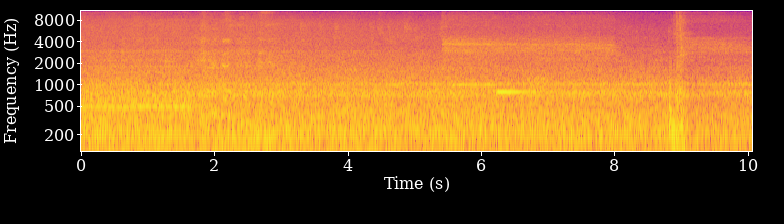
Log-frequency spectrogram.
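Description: Steady hum and hiss inside the cab of a Tokyu Toyoko Line commuter train standing still, with faint steady tones running through it. A single sharp click about nine seconds in.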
